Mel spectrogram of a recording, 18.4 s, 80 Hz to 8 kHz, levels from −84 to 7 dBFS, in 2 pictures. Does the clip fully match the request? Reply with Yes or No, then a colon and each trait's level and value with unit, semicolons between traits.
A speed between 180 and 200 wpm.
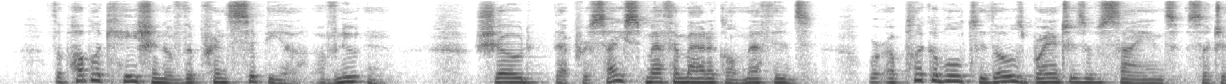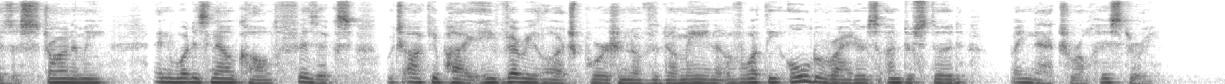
No: average, 155 wpm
